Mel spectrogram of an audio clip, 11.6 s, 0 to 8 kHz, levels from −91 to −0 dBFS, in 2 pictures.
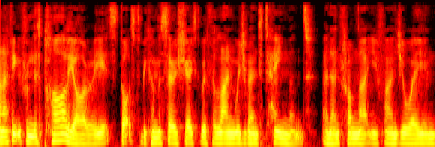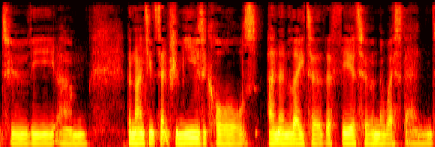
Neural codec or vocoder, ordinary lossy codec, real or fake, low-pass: codec, 44.1 kHz, 7.8 kbps, Pupu-Codec; MP3, 32 kbps; fake; 7.2 kHz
